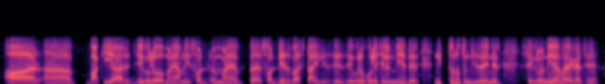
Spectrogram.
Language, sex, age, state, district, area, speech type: Bengali, male, 30-45, West Bengal, Jhargram, rural, conversation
